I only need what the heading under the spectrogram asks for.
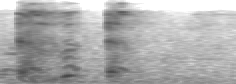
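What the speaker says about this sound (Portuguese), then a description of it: "essa é a primeira tosse aí" Two quick, sharp coughs, one right after the other, recorded close up as a sample for a Covid cough-detection dataset, followed by quiet.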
